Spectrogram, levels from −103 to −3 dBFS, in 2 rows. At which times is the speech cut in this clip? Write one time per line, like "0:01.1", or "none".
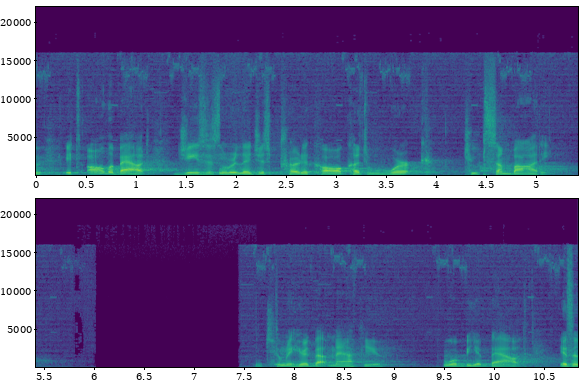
0:01.8
0:03.3
0:04.4
0:07.8
0:08.2
0:09.5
